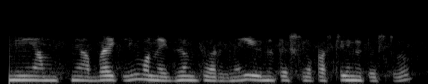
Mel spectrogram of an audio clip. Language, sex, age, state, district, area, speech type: Telugu, female, 45-60, Telangana, Hyderabad, urban, conversation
